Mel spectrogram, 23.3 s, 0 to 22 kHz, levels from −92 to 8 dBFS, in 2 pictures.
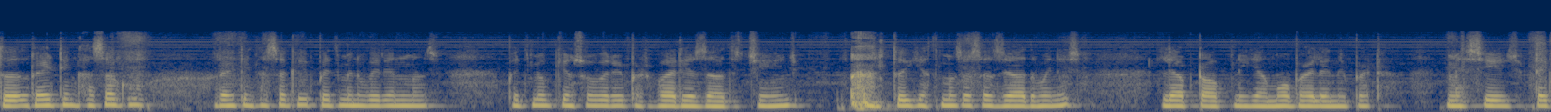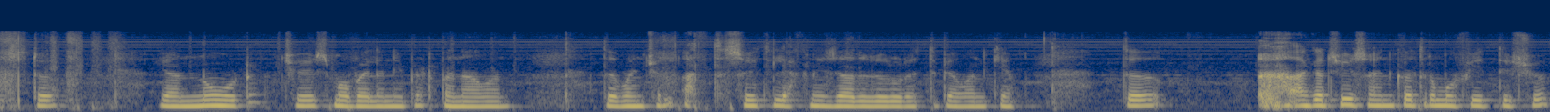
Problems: none marked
